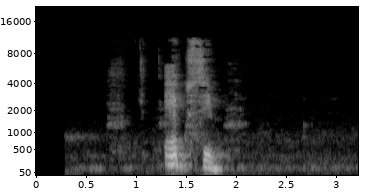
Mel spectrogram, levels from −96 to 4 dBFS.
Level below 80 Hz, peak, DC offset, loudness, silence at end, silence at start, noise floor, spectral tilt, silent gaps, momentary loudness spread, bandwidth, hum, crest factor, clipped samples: -60 dBFS; -10 dBFS; under 0.1%; -31 LUFS; 1.25 s; 1.3 s; -65 dBFS; -4.5 dB/octave; none; 20 LU; 11.5 kHz; none; 26 dB; under 0.1%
